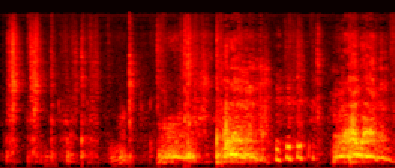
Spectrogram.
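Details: Puppy vocalizing at his treat in a small room, mixing scattered short grumbles with three longer, louder moaning growls toward the end; a man urges him to just grab it.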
